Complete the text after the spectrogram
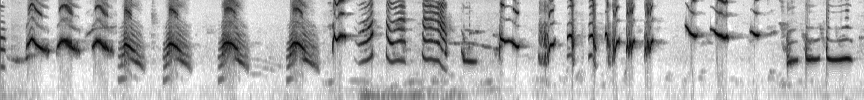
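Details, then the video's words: Asian pied starling training song for other starlings: repeated chevron-shaped squawky whistles, then quick chattering clicks and varied short whistles, ending with lower whistled notes. "Jalak Suren Gacor Full Isian Cocok Buat Masteran Suara Burung Jalak Agar Gacor Full Isian Mewah"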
